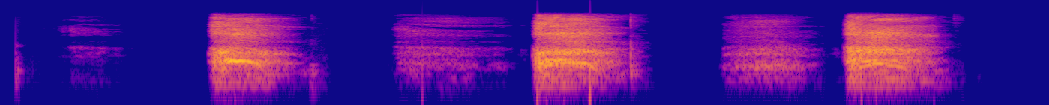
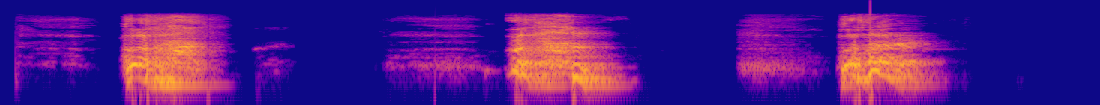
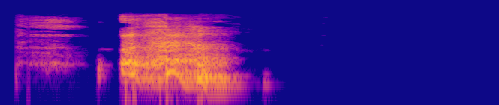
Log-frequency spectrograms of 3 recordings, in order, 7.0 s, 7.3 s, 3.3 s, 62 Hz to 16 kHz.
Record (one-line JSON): {"exhalation_length": "7.0 s", "exhalation_amplitude": 30038, "exhalation_signal_mean_std_ratio": 0.38, "three_cough_length": "7.3 s", "three_cough_amplitude": 32667, "three_cough_signal_mean_std_ratio": 0.41, "cough_length": "3.3 s", "cough_amplitude": 31750, "cough_signal_mean_std_ratio": 0.39, "survey_phase": "beta (2021-08-13 to 2022-03-07)", "age": "65+", "gender": "Male", "wearing_mask": "No", "symptom_cough_any": true, "symptom_runny_or_blocked_nose": true, "symptom_onset": "8 days", "smoker_status": "Never smoked", "respiratory_condition_asthma": false, "respiratory_condition_other": false, "recruitment_source": "REACT", "submission_delay": "6 days", "covid_test_result": "Negative", "covid_test_method": "RT-qPCR", "influenza_a_test_result": "Negative", "influenza_b_test_result": "Negative"}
